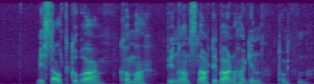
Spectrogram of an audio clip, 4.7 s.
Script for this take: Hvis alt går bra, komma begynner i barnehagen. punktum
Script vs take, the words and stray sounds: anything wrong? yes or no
yes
